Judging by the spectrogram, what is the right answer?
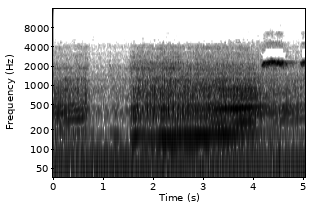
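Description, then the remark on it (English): The general's car engine revs and accelerates, its steady mid-pitched drone rising as it pulls away, with a brief high tone near the end from a police whistle, and no talking. “As the car pulled away, a police whistle sounded.”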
